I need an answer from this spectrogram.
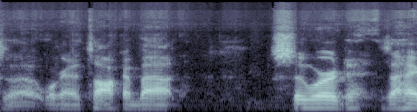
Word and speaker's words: Seward: edgar county watchdogs we're going to talk about seward as i pronounce it s-e-w-a-r-d township uh in kendall county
